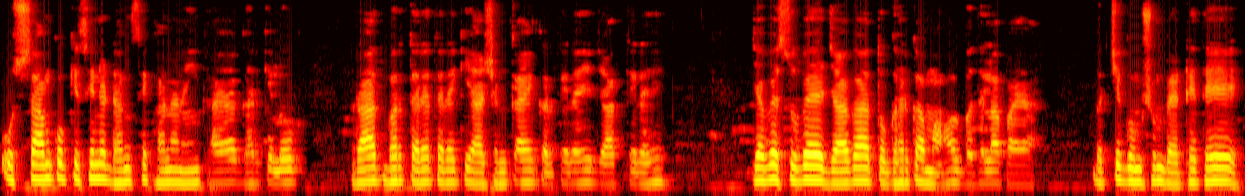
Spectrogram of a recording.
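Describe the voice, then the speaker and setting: A man narrating a story as a storyteller in a measured, deliberate reading style, on a dull lo-fi recording. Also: fairly high pitch, fairly even intonation, dark tone.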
